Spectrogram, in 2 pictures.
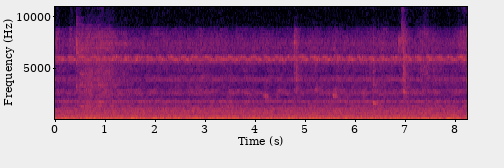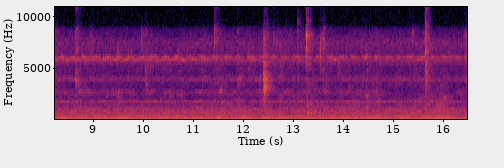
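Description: Fingers scrape food against a metal bowl.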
